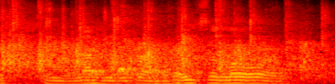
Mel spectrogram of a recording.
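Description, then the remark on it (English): Steady applause from a church audience giving praise as the pastor comes up during a morning service, a dense crackle of many hands clapping throughout, with voices calling out and cheering over it. “In Jesus' name, give your pastor a praise as he comes.”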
